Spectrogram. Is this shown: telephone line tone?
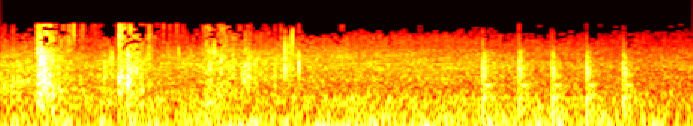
no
